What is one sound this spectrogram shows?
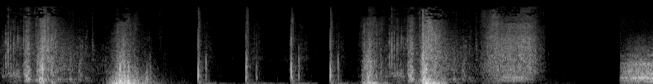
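A cardboard box rustles and thumps.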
